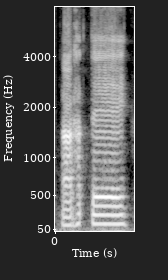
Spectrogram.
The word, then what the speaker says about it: Arhatte: Chúng ta đọc nghe có chữ R trong đó. Arhatte Samyak Sambuddhaya Samyak Sambuddhaya.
